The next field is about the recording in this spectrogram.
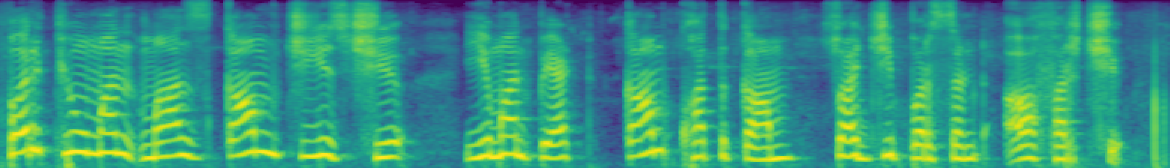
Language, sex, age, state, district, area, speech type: Kashmiri, female, 18-30, Jammu and Kashmir, Budgam, rural, read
